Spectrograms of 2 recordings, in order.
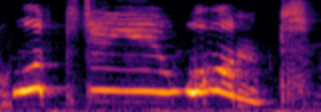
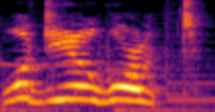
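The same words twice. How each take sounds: First: It is said in a small, little voice. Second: It is said in a normal voice.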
